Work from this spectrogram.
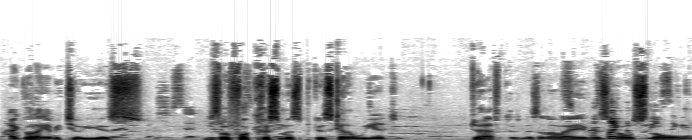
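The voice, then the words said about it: Thick German accent. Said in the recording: “you still have your thick German accent.”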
